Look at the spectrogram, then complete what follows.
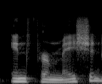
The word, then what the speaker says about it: information: Unas como information, information, que pronunciamos shin, y otras como version, version, que pronunciamos jin.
